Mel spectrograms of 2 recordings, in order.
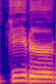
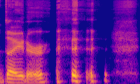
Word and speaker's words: Deer: your name wrong but it is deer not derer but messed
